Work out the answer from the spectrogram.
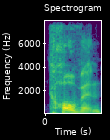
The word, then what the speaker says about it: Coven: So, It's pronounced Coven, but Coven, no.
